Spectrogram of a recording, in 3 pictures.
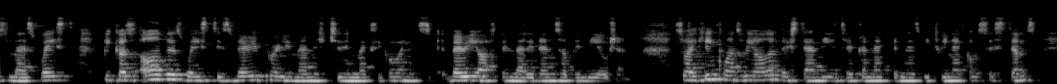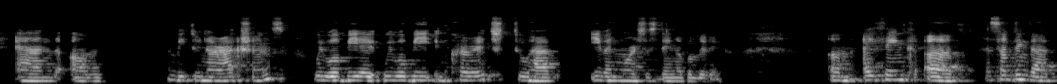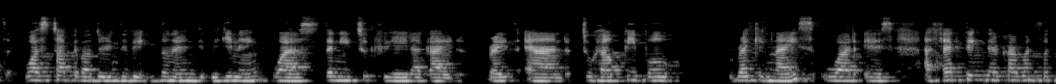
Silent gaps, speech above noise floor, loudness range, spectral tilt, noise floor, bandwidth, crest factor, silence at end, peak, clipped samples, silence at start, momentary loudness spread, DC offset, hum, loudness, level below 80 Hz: none; 56 dB; 4 LU; -4.5 dB/octave; -80 dBFS; 9.6 kHz; 22 dB; 0.05 s; -2 dBFS; under 0.1%; 0 s; 10 LU; under 0.1%; none; -24 LUFS; -72 dBFS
